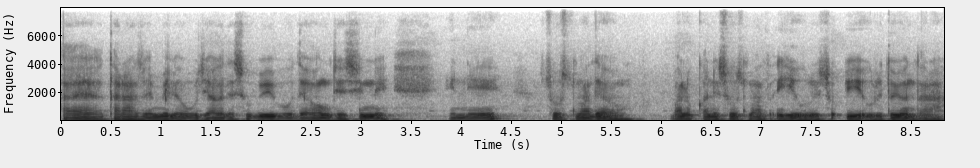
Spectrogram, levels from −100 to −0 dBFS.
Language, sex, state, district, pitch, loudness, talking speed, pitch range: Chakma, male, Tripura, Dhalai, 95 Hz, -17 LUFS, 140 wpm, 85-95 Hz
